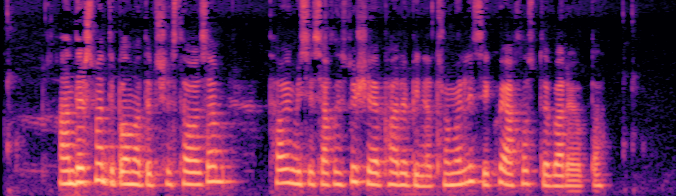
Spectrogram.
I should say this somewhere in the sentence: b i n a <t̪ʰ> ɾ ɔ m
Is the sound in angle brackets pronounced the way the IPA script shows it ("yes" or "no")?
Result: yes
